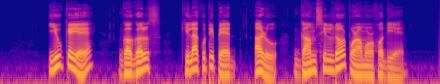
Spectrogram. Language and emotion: Assamese, neutral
